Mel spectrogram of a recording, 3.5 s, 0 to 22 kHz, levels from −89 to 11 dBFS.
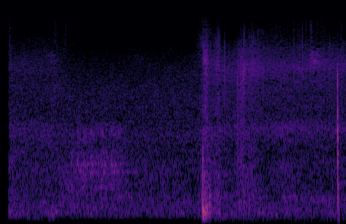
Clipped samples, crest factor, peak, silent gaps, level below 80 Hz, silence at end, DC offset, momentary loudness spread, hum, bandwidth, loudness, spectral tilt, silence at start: under 0.1%; 32 dB; -22 dBFS; none; -90 dBFS; 0 s; under 0.1%; 10 LU; none; 16 kHz; -51 LUFS; -2 dB/octave; 0.1 s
